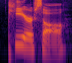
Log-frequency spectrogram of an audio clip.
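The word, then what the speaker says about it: Pearsall: AR got pear so but it's pronounced Pierce all like Pierre anyways there rig number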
